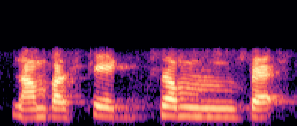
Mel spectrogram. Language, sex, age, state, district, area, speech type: Tamil, female, 45-60, Tamil Nadu, Thoothukudi, rural, conversation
